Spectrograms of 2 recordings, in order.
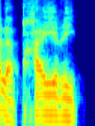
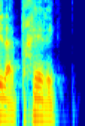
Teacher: Quand vous mettez le terme aïn et que vous le mettez à l'état construit, la diphtongue aï va être contractée en e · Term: La contraction d'une diphtongue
